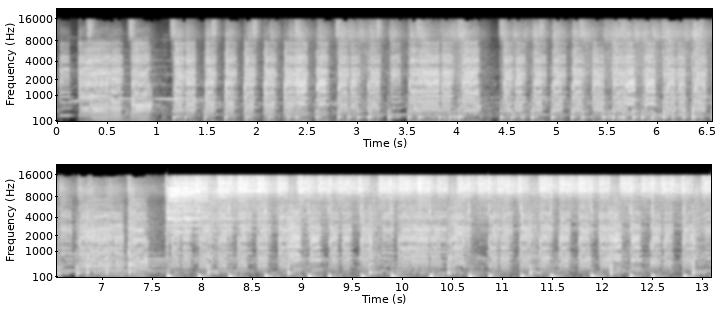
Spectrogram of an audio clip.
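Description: A live band playing an upbeat instrumental led by two saxophones over drums. About two-thirds of the way through, the full drum kit and bass come in harder, with bass-drum hits and cymbals.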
